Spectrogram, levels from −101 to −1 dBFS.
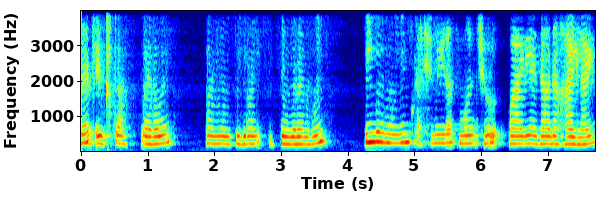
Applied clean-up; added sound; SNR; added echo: neural mask model DeepFilterNet 3.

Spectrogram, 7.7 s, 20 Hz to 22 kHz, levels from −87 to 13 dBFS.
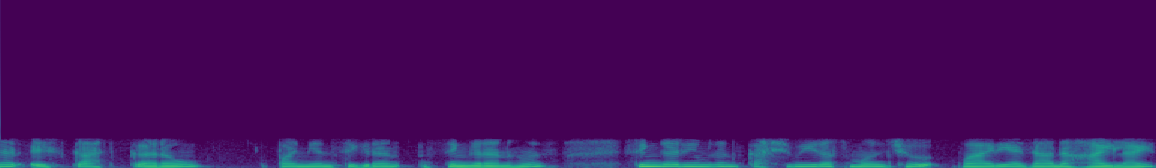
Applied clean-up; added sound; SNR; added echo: none; none; none; none.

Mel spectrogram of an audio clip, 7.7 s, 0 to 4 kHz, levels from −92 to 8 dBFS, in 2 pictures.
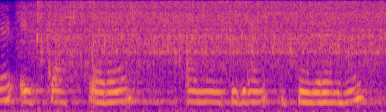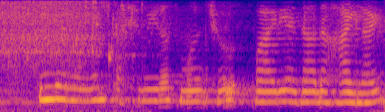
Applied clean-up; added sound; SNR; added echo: none; Sink (filling or washing) / Water tap, faucet; 9 dB; reverberation time 1.9 s.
